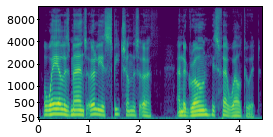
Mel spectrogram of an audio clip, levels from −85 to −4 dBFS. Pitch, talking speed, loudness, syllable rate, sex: 120 Hz, 215 wpm, -18 LUFS, 5.0 syllables/s, male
